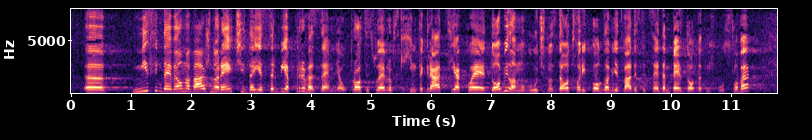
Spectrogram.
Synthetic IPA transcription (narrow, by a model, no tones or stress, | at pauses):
mislˠimd̪aje̞ʋeo̞maʋaːʒno̞ɾe̞t͡ɕid̪aje̞sr̩bijaprr̩ʋaze̞mʎaupɾo̞t̪se̞sue̞vɾo̞pskixint̪e̞ɡɾaːt̪sijako̞jaje̞d̪o̞bilˠamo̞ɡuːt͡ɕnost̪̚d̪ao̞t̪ʋo̞ɾipo̞ɡlˠaʋʎe̞d̪ʋaːd̪e̞set̪se̞d̪ambe̞zd̪o̞d̪at̪nixuːslˠo̞ʋa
